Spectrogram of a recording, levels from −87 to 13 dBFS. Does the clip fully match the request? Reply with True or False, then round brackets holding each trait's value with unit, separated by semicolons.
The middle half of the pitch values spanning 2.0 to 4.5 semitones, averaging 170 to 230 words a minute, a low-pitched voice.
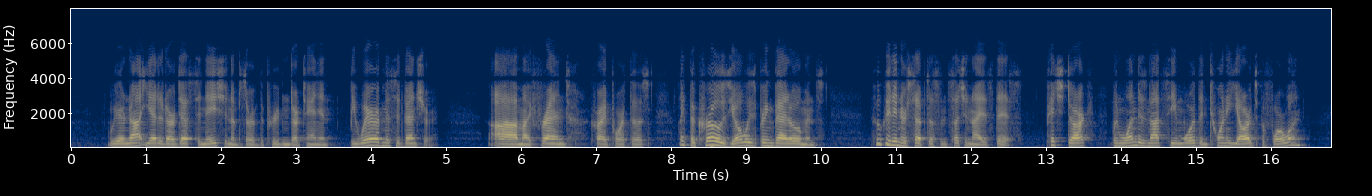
False (3.3 semitones; 180 wpm; 150 Hz)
